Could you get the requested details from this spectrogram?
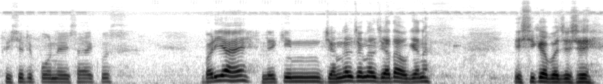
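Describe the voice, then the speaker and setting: A young man narrates his fishing trip in a chatty, high voice, talking straight to his viewers. He is outdoors beside a rural pond and speaks into a handheld camera. His delivery is relaxed vlog chat. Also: moderate pace, no echo. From Assam, India. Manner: chatty, addresses viewers directly. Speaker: fishing vlogger.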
